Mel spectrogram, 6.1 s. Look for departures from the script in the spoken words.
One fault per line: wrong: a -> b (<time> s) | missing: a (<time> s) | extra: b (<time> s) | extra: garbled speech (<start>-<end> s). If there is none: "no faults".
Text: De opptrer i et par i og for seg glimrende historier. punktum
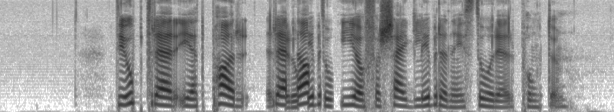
extra: garbled speech (2.7-3.3 s)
